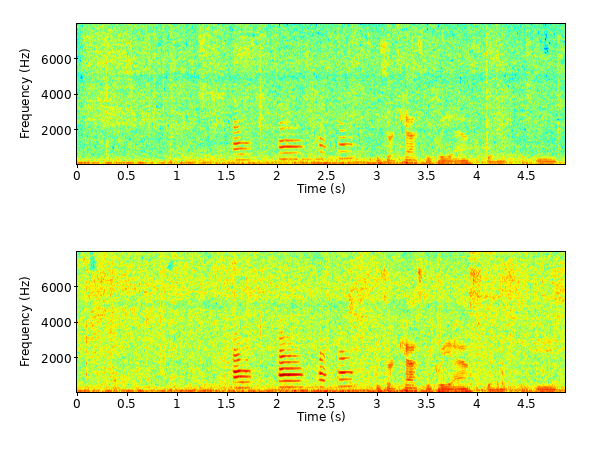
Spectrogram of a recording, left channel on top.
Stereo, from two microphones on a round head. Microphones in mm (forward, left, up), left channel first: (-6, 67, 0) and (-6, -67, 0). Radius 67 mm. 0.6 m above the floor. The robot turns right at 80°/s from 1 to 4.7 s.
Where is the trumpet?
155° right; by 2.8 s 50° right.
